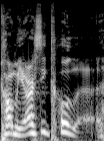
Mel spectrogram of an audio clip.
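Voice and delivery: weird, high morning radio DJ voice. Arguing over a self-given nickname, the speaker insists in a morning zoo DJ voice. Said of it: "I have a weird like morning zoo DJ voice going on".

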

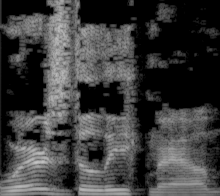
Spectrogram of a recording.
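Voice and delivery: big, loud cartoon starfish voice. Showing a favourite voice to do: Patrick voice.

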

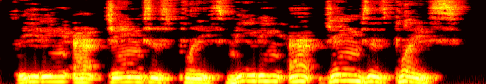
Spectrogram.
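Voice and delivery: eerie, portentous, foreboding intoning voice. Breaking into the group's talk with an ominous voice. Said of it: "that ominous voice seemed to say".

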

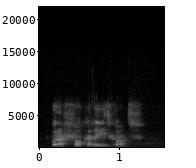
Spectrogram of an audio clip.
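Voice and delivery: put-on tough-sounding Irish accent. An actor delivers Jack's scripted line in rehearsal, Irish accent. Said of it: "why are you Irish".

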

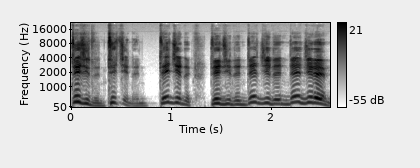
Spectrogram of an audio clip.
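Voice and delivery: passionate, emphatic, insistent repetition. Telling the listener about a sound they kept making, imitating it emphatically. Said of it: "and you were like emphatic".

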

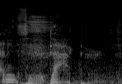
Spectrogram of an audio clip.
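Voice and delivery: very quiet whisper, barely voiced. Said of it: "you need to really stop whispering".

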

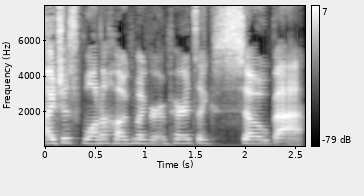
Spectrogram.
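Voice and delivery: usual speaking voice

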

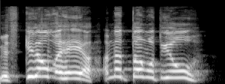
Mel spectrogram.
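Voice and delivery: put-on thick New York accent. Speaker describing a character, doing Raven's thick New York accent. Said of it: "has a thick, like, New York accent? Like this".

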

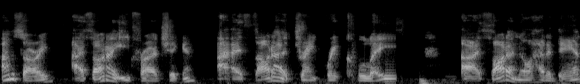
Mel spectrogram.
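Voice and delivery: a little sarcastic, lightly mocking tone. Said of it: "I might be a little sarcastic".

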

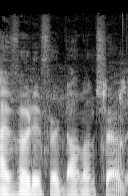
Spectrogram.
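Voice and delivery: acted-out whisper. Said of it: "whispering to her".

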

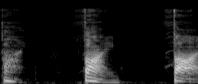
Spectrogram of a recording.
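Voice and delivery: mock all-out furious outburst, very loud. Describing a scene where she yells at her publicist, imitating super angry yelling. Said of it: "she gets super angry with the publicist".

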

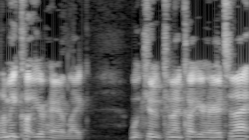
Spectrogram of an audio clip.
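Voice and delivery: mock confident-sounding voice. Retelling Emily's eager offer to cut hair: imitating Emily sounding confident. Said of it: "she's so confident all week".

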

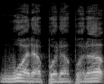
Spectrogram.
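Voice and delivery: rough, rasping, hoarse voice. Greeting the others right after an introduction: raspy voice. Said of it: "Raspy voice".

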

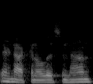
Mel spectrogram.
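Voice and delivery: barely audible half-whisper. Retelling what a woman walked up and said: imitating a half-whisper. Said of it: "just whispered to me".

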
